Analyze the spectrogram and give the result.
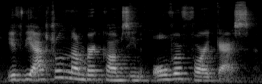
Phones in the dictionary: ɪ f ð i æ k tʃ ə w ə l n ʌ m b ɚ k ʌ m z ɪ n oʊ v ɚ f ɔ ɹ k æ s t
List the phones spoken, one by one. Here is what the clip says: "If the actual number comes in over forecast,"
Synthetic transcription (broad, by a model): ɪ f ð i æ k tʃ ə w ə l n ʌ m b ɚ k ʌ m s ɪ n oʊ v ɚ f ɔ ɹ k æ s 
